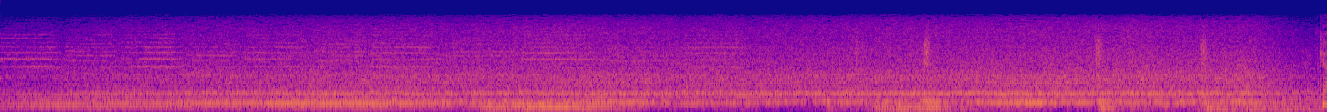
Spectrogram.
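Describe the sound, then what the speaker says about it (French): A swarm of disoriented honeybees drones in a dense, continuous buzz, loud and close, steady for the whole stretch with a few faint clicks over the top. "Car ce sont bien les abeilles"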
